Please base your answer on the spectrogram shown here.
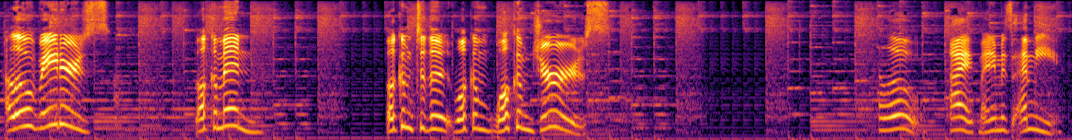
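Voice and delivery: high, bright bubbly greeting; cute anime streamer. Real, not acted. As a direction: welcome the raiders sweetly.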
